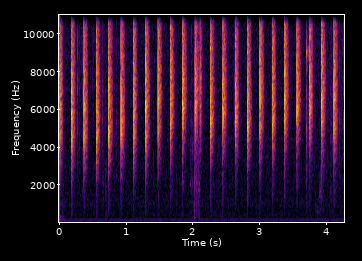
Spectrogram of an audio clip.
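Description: Programmed closed hi-hats from a drum machine ticking in a steady run of about eight hits a second, played through Ableton's Frequency Shifter in Shift mode as its shift frequency is turned up. A faint steady low hum sits underneath.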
